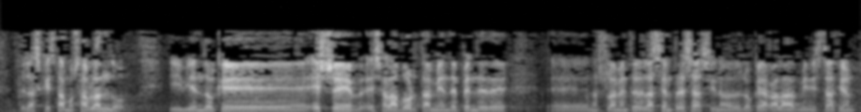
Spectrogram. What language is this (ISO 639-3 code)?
spa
